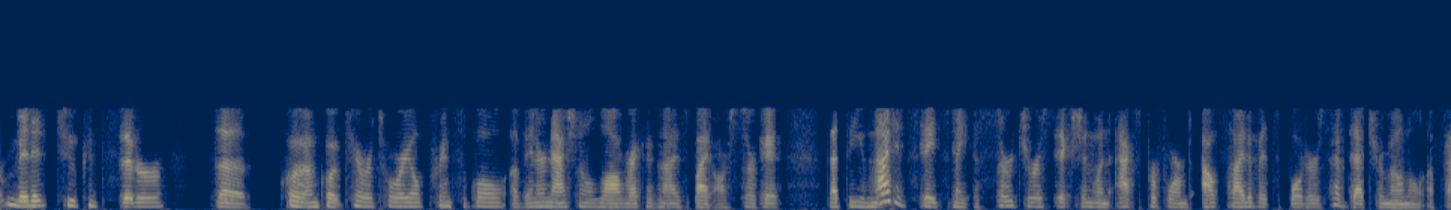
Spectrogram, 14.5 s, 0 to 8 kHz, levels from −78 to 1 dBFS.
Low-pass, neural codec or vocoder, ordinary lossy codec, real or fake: 7.2 kHz; codec, 16 kHz in and 24 kHz out, 0.4 kbps, LongCat-Audio-Codec, two codebook decoder; AAC, 16 kbps; fake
